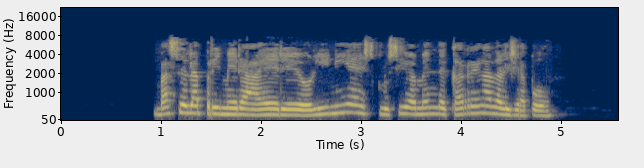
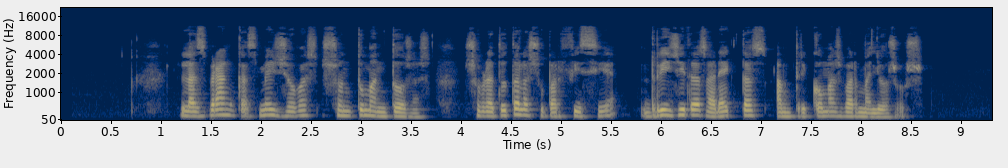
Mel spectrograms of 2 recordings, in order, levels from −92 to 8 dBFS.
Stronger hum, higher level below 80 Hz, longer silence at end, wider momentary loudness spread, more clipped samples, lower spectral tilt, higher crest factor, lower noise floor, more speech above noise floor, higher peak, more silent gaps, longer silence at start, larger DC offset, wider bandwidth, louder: neither; first, -60 dBFS vs -76 dBFS; about the same, 0.65 s vs 0.7 s; second, 8 LU vs 11 LU; neither; second, -3.5 dB/octave vs -5 dB/octave; second, 16 dB vs 22 dB; first, -88 dBFS vs -79 dBFS; first, 73 dB vs 53 dB; first, -2 dBFS vs -6 dBFS; neither; second, 0.95 s vs 1.2 s; neither; second, 7.8 kHz vs 11.5 kHz; first, -15 LUFS vs -26 LUFS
